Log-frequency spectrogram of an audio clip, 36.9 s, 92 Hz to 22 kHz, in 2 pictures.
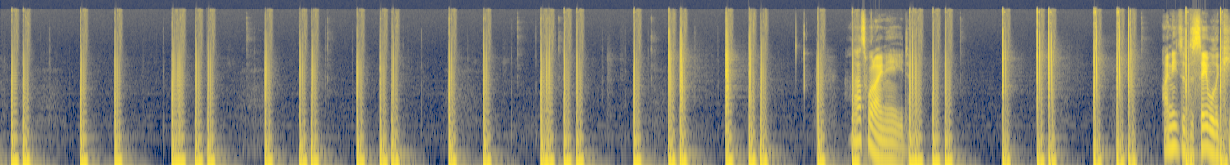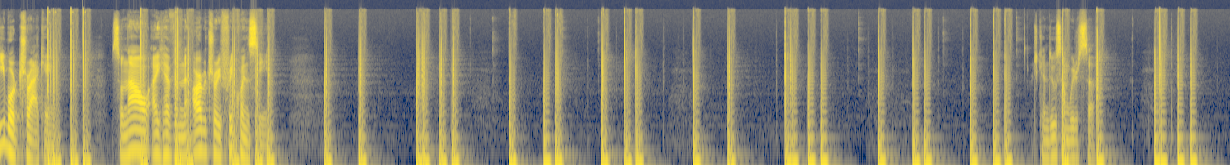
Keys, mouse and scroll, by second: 5.3-8.3 drag, 8.7 click, 10.1-14.2 drag, 14.8-17.7 drag, 20.5-22.1 drag, 26.2-26.7 drag, 27.1-27.5 drag, 27.8-31.9 drag, 33.0-34.3 drag, 35.0-36.9 drag.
